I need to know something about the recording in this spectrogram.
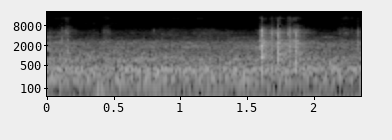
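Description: Small cardboard box being handled and its lid flipped open. It gives a quick cluster of about three sharp clicks near the end, over a steady background hiss.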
